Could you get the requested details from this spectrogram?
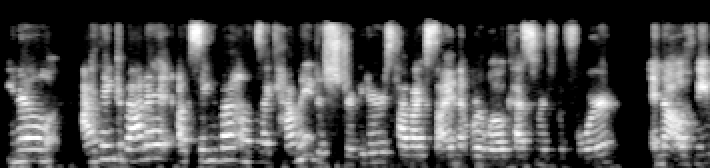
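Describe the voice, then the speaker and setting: A woman's voice: medium pitch, a bit bright, rough recording. A young woman on a video call, chatting in an upbeat way as she explains how she follows up with customers for her sales team. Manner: chatty and upbeat, walks through her routine step by step. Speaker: network marketing distributor and team leader. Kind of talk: casual video call interview.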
